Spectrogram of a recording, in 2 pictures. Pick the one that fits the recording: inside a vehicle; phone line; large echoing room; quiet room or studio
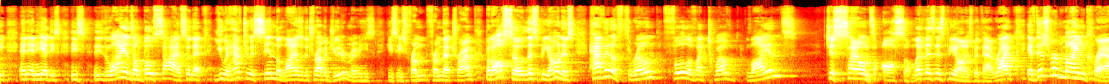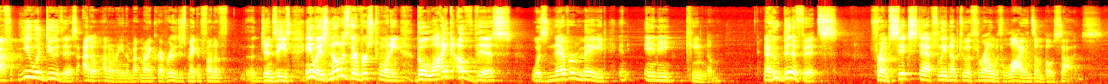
large echoing room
